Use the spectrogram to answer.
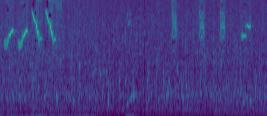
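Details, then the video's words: Fast 'tui tui zel zel de fibra' song of a rusty-collared seedeater, a training recording for young birds: a quick run of high, slurred down-swept whistles at the start, then softer scattered ticks over a hissing background. "Tui Tui Zel Zel de Fibra Canato Rápido Para Treinamento e Encarte - Coleiro"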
